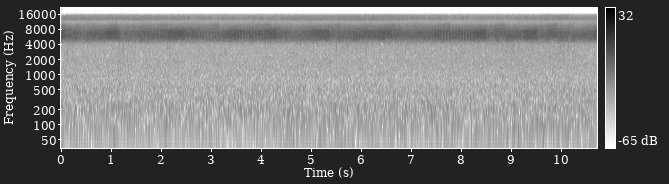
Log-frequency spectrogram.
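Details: Greek forest cicadas in full chorus, an unbroken shrill hiss-like drone with gentle rises and dips in loudness throughout, nothing else audible beneath it.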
